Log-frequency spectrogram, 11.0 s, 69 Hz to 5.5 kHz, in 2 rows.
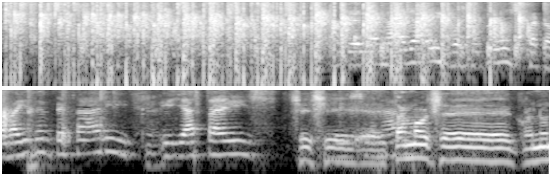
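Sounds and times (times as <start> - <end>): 
applause: 0.0 - 5.7
speech: 5.6 - 10.9.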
